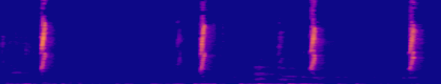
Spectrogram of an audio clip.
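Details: European goldfinch chirping: four crisp, high chips spread across about six seconds at uneven gaps of roughly one to two seconds, with a faint low murmur between them.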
